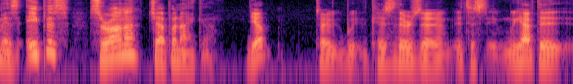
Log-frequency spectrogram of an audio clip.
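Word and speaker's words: cerana: Species, Serana or Carana. I'm assuming that's a soft C. Probably Serana.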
